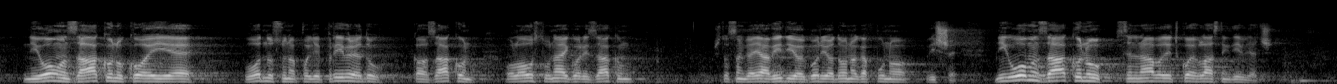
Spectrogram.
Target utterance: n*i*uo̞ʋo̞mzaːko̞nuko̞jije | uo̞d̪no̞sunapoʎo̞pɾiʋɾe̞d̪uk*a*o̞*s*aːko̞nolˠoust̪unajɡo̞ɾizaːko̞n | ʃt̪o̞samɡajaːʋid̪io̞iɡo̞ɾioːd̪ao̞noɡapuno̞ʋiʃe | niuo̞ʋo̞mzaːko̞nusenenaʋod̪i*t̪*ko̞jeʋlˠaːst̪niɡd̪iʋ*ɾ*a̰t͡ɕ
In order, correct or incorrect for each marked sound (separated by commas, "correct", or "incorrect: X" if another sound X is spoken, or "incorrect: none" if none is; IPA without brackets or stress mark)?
correct, correct, incorrect: z, correct, incorrect: ʎ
